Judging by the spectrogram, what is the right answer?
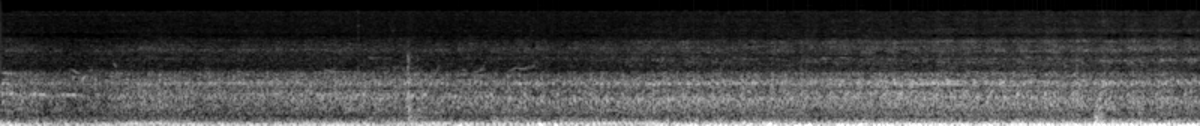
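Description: Engines of stopped road vehicles idling, a steady low rumble.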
